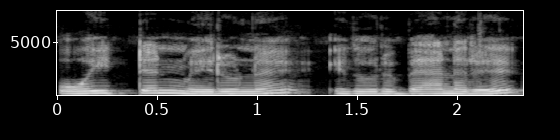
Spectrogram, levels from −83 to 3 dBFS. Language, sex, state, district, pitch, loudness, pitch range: Tamil, female, Tamil Nadu, Nilgiris, 205 Hz, -16 LUFS, 195-245 Hz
